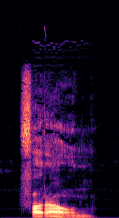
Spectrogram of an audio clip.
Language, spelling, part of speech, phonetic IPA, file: Polish, faraon, noun, [faˈraɔ̃n], Pl-faraon.ogg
